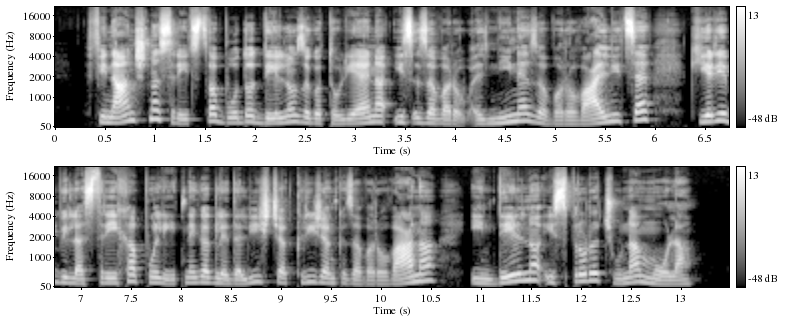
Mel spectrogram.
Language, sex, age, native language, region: Slovenian, female, 30-49, Slovenian, Central Slovenia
